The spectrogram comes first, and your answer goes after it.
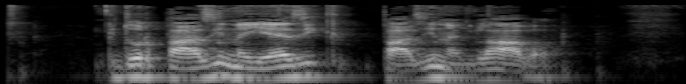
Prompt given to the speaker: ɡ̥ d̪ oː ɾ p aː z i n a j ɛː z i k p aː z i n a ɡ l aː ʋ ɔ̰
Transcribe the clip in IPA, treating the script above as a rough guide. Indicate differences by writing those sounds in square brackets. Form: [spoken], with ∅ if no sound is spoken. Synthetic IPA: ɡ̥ d̪ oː ɾ p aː z i n a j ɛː z i k p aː z i n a ɡ l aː ʋ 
